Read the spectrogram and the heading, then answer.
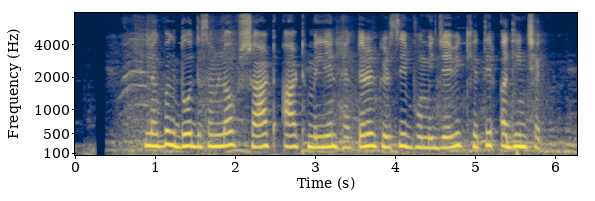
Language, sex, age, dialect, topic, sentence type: Magahi, female, 25-30, Northeastern/Surjapuri, agriculture, statement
